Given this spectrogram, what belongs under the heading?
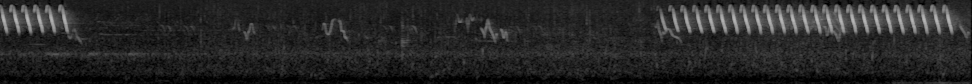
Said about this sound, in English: It must be from the sparrow family. Yes, that's the chipping sparrow, of course. It's one of the smallest sparrows. It's quite unique, though. It often builds its nest with horsehair, and when it's in the wild, it will use moose hair as well.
